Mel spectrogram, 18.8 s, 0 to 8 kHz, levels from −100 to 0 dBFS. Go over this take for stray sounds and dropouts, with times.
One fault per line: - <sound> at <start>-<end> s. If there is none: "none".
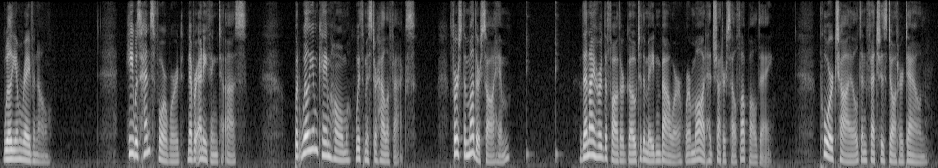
- tap at 10.5-11.3 s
